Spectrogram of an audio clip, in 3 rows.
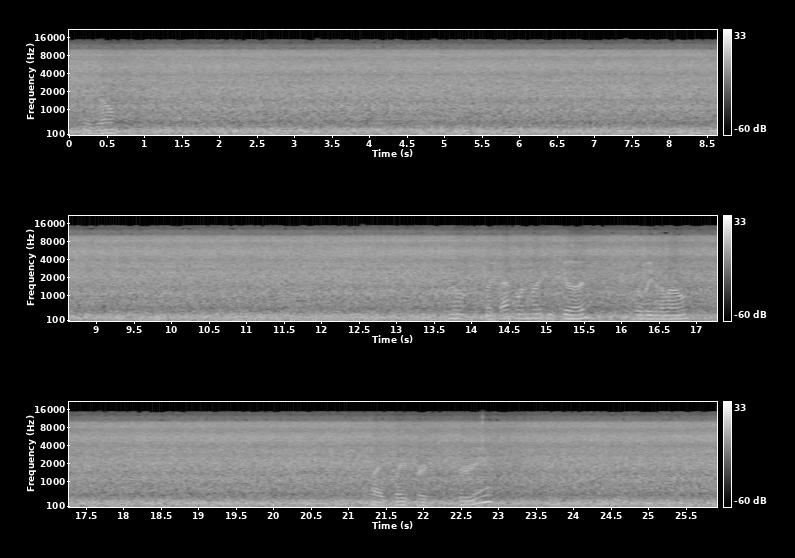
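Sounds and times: man speaking: 0.0 - 0.7, 13.7 - 15.6, 16.2 - 17.0, 21.2 - 23.0.

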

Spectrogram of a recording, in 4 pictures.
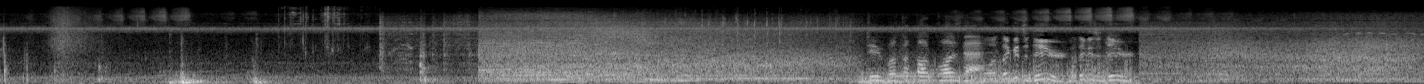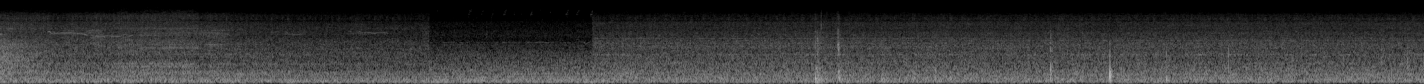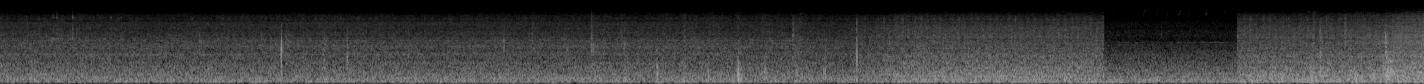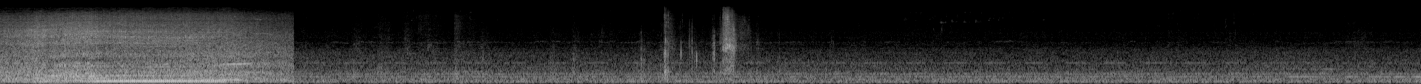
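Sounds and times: deep pitched hum: 0.0 - 4.7, 6.6 - 14.2
car engine running: 1.3 - 13.6.

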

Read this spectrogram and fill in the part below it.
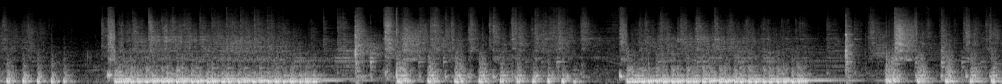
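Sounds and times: fast drum roll: 0.0 - 3.3, 4.0 - 10.0
loud drum beats: 0.0 - 10.0
cymbal crashes: 1.1 - 9.4.

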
